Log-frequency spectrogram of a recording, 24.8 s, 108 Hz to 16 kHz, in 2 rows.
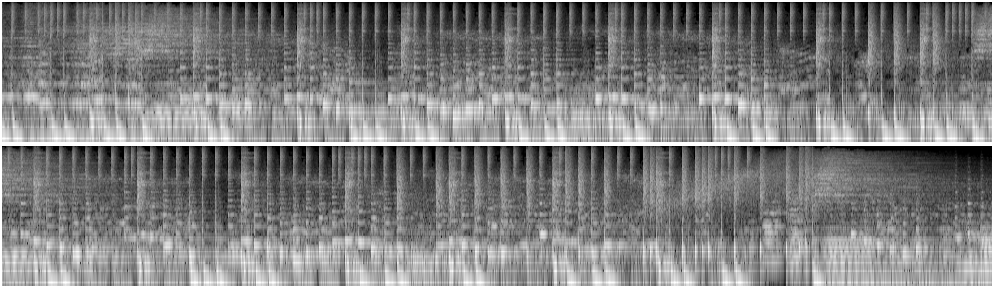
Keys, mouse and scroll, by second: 0.5-9.6 drag, 10.3-11.0 scroll up 1, 12.7 space, 12.8-17.7 drag, 17.9-18.7 scroll down 1, 18.7 click, 19.5 F4, 21.2 click.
